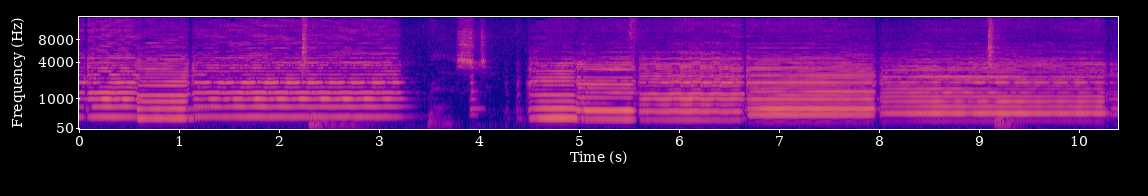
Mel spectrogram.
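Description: A solo violin playing a slow, unhurried melody in held bowed notes, one after another with clean changes of pitch. A little over three seconds in there is a short break before the notes continue.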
